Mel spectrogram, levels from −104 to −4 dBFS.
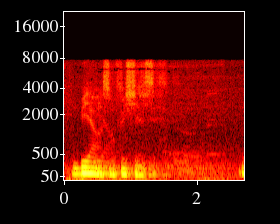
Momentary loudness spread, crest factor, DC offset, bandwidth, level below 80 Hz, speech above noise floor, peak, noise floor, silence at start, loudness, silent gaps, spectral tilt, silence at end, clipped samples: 24 LU; 18 dB; under 0.1%; 8 kHz; -46 dBFS; 26 dB; -14 dBFS; -54 dBFS; 0.05 s; -30 LUFS; none; -7 dB/octave; 0 s; under 0.1%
